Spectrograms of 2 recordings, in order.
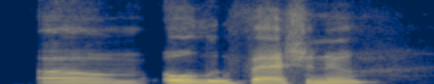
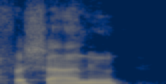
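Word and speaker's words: Olu Fashanu: Olufashinu. I found out that's how you pronounce it. It's not Fashanu.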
